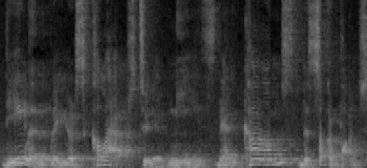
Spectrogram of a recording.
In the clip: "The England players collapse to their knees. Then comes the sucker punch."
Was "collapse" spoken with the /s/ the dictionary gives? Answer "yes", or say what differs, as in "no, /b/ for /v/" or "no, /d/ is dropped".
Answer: yes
